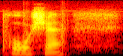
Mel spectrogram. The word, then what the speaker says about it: Portia: I always think she sounds like a posh girl named Portia, who's that's spelled P-O-R-T-I-A, not like the car.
